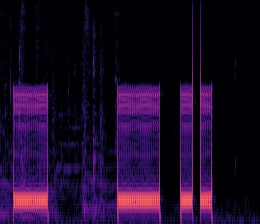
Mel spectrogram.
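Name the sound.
telephone call ringing out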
